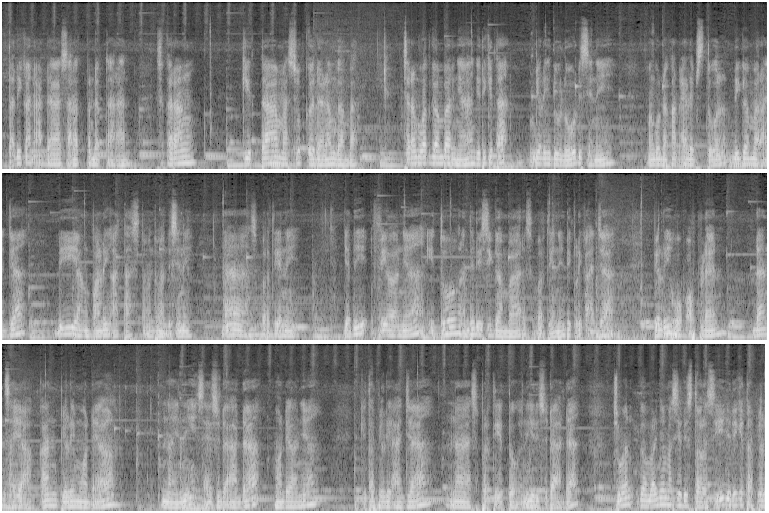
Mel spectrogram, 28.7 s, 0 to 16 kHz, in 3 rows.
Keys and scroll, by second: 21.2 F10.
